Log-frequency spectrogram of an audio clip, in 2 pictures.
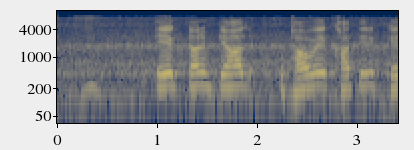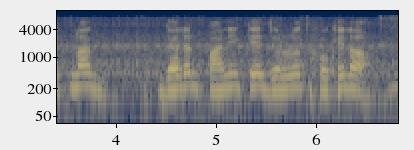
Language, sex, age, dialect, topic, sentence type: Bhojpuri, male, 18-24, Northern, agriculture, question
